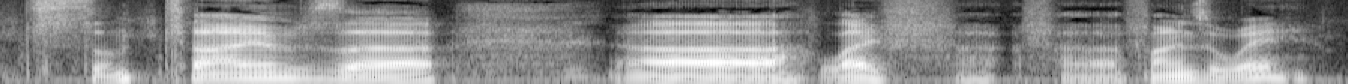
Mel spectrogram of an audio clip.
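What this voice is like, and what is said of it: Jeff Goldblum impression. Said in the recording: “That was a great Goldblum impression,... you're getting way, way better at that.”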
